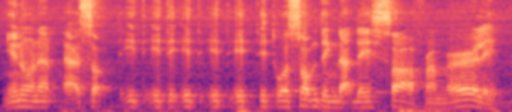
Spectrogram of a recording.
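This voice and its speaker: A man with a Jamaican accent and a big, deep voice, talking as a guest in a casual interview, speaking in patois and often checking that he is understood. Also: fairly even intonation, fast, a little hiss or hum. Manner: patois-heavy, repeats "you understand". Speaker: guest artist.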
